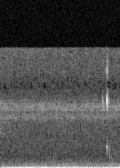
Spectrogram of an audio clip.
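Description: Steady low rumble of room noise with a faint hiss and no distinct events; the slow pour of resin into the cup makes no clear sound of its own.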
